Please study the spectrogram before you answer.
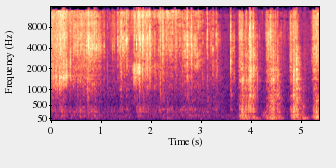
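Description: A heap of brown, dry, brittle grated soap strands on a mesh mat is scooped, rubbed and crumbled by hand with the fingertips. The result is a dense, bright, crisp crunching and crinkling that runs almost continuously, dips briefly, then returns as louder, fuller crumbling bursts.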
